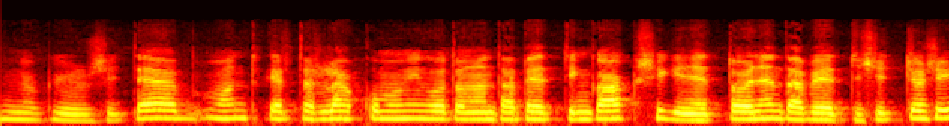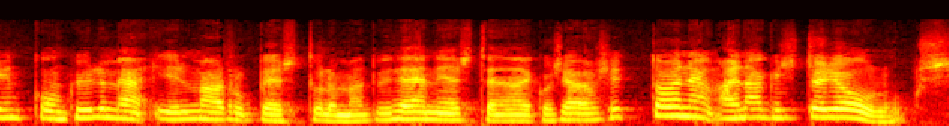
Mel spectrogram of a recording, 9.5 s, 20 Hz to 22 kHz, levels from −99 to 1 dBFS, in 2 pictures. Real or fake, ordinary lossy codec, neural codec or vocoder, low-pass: fake; AAC, 32 kbps; autoencoder, 48 kHz, 32 numbers a frame, DAC-VAE, trained on Japanese speech; 19.8 kHz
